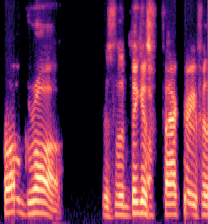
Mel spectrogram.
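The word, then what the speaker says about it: foie gras: tell you one thing if you if you wanted me to pronounce that it's pronounced Pro Gro this the biggest Factory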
